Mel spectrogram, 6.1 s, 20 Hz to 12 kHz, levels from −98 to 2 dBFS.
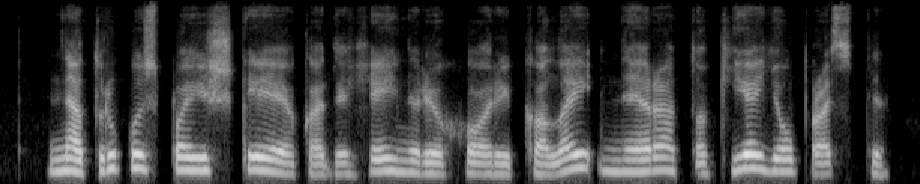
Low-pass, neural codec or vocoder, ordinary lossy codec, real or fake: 10.8 kHz; codec, 24 kHz, 3 kbps, HILCodec; Opus, 32 kbps; fake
